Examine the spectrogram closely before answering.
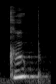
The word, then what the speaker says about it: coup: So our rare is a Confiscation Coup. Coup. What? It's pronounced coup. Oh, coup. And a foil Welding Sparks.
